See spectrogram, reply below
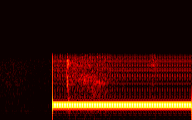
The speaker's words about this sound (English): At least it's dialing.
